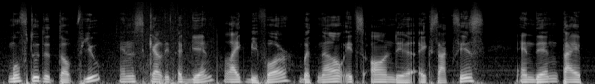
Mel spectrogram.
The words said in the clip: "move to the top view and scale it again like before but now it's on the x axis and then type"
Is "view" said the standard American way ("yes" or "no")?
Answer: no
